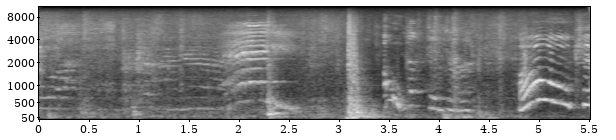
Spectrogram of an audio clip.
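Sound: door being shut loudly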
